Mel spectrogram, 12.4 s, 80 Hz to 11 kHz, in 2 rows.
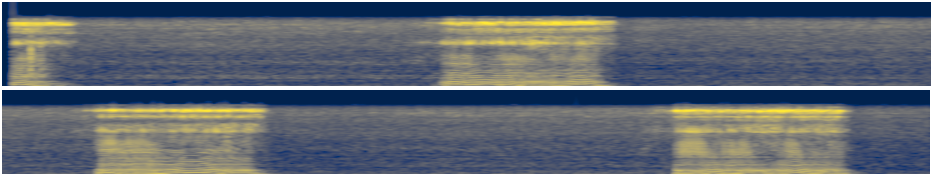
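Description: Loud rattling snores about every four seconds, roughly 15 breaths a minute, with quiet exhalations between; ordinary snoring.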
